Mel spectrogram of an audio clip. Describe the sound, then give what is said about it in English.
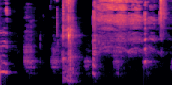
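Dogs snort and grunt in a quick, uneven string of short, rough, breathy bursts, with one louder, harsher snort near the middle and no talking. “I can't with these dogs. We may have to separate them.”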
